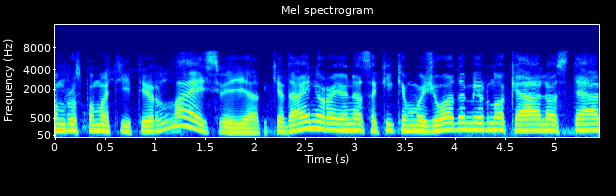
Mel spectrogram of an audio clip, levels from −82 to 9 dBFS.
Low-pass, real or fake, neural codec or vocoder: 7.2 kHz; fake; codec, 16 kHz, 6 kbps, DAC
